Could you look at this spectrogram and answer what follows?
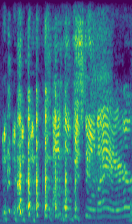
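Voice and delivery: high, slow yokel through laughter; mock country voice. Joining the Mark parody, slow laughing yokel. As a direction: drag it out laughing in a twang. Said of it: "that's how Mark actually talks".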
